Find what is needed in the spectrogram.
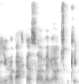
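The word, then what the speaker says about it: Yhwach: but I don't know it's spelled you what but it's said in the anime uaka so maybe I just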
